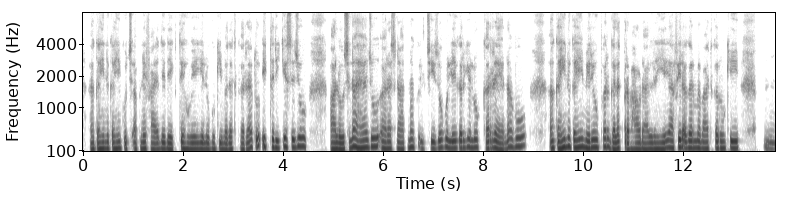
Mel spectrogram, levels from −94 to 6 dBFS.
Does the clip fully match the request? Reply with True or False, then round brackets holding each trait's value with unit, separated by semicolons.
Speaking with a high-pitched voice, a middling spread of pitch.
False (145 Hz; 3.4 semitones)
